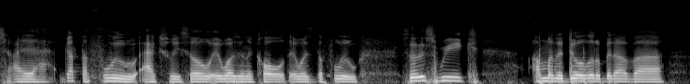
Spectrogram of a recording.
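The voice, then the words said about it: Sick, ill-sounding voice. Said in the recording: “I'm still sick, you can probably hear it in my voice.”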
